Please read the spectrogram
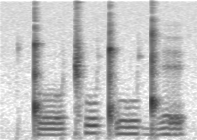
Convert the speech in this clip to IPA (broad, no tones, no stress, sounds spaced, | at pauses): ǃ ʊː ǁʰ u ǃʼ uː ɡ͡ǃ e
